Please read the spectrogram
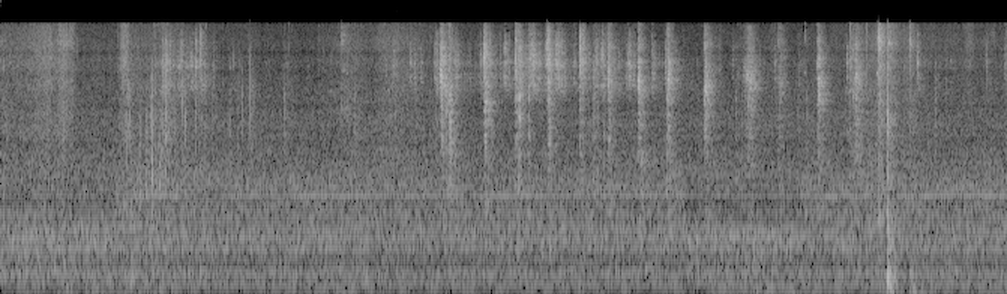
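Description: Faint soft smacks of a toddler kissing a baby's face: a scatter of small clicks, thickest in the middle, then one louder short sound near the end.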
